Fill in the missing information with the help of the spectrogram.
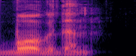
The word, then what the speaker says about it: Богдан: «Богдан», — прошептала она, сильно налегая на первый слог. Все поляки произносили его имя именно так, Богдан.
